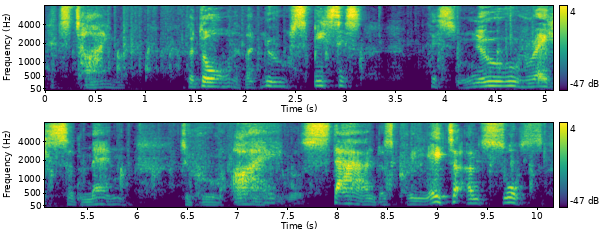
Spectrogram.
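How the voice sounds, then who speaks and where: Over clear background noise from a live stage, a tormented young scientist in a radio play, obsessed and grandiose. He declaims slowly and impassioned, with pitch that swings widely. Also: animated, bright, forceful tone. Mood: exultant, grandiose. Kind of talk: theatrical radio drama monologue. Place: theatre stage, live performance. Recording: noisy live stage recording.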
